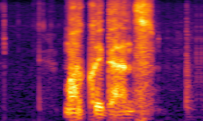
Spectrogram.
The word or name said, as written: danz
